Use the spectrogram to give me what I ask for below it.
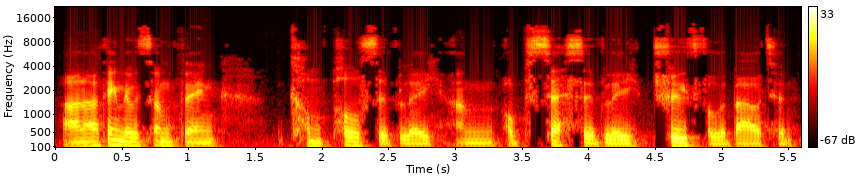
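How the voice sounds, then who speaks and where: A man's voice: on the low side, steady tone, normal speed. A man interviewed, speaking thoughtfully about someone he interviewed. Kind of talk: interview commentary.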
